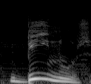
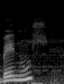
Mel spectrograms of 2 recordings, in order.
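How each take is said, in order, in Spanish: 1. La palabra se dice con pronunciación inglesa. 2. La palabra se dice con pronunciación española. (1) "si es una cosa como más anglosajona" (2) "como la Venus"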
